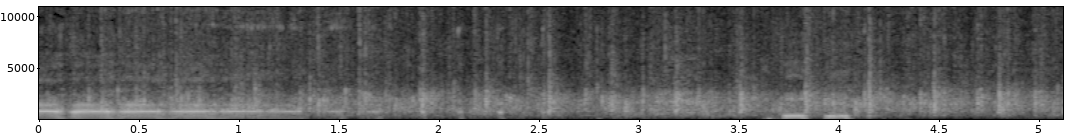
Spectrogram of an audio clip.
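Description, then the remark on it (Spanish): A church audience breaks into steady, sustained applause when the preacher says the kingdom of God has come to them, a dense crackle of many hands clapping at once, with a man's voice speaking briefly at the start and again near the end. “Hubo aplauso cuando dije que el reino ha llegado a nosotros.”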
